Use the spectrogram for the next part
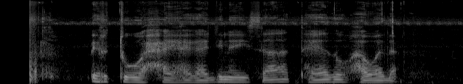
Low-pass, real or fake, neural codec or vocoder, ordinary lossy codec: none; real; none; none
